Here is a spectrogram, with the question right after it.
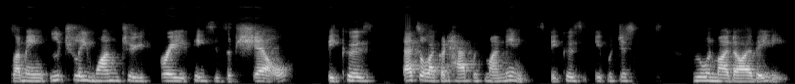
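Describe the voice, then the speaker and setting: A woman talks at a fairly slow pace with a fairly low pitch. Her tone is bright and sharp, and the background is quiet. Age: 40s. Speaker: hairdresser and working mum; interview guest. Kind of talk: interview, casual chat. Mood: open, candid, conversational. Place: home room. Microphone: video call.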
